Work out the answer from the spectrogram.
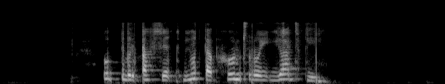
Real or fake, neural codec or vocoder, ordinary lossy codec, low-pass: fake; codec, 16 kHz, 2 kbps, X-Codec, HuBERT features, trained on general audio; Opus, 64 kbps; 7.2 kHz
